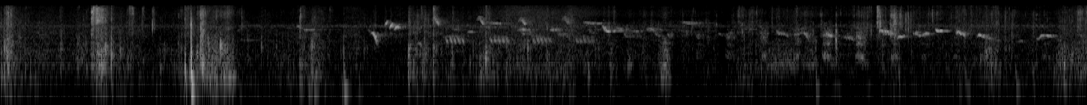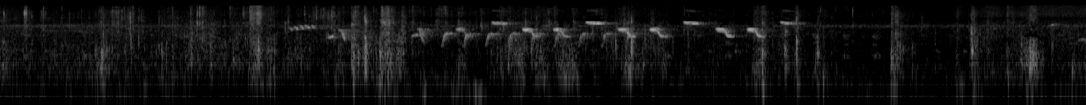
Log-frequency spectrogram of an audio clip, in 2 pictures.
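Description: Small birds chirping in quick runs of short, high notes. A couple of sharp clicks or knocks come about a second in, the loudest sounds here.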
